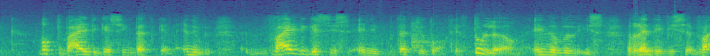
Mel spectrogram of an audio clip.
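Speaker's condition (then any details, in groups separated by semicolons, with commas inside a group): No condition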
